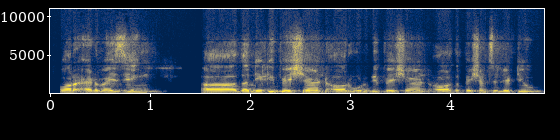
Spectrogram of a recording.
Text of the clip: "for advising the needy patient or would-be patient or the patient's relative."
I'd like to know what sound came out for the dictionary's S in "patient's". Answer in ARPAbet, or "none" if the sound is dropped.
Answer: none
